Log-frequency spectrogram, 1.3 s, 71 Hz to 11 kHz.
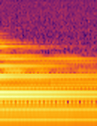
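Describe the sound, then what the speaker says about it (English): One guitar note, picked once on the third fret of the A string, rings out clear and steady, slowly fading with no other sound. "place your pointer finger here on the 3rd fret of your A string. Pick that note 1 time."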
